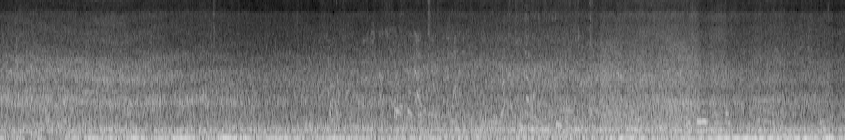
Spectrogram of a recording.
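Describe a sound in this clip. Footsteps tap on a wet pavement.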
